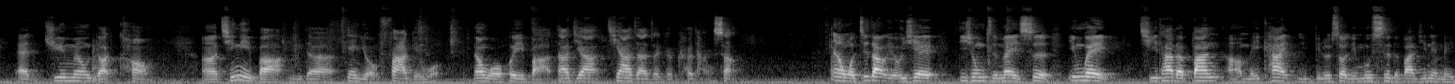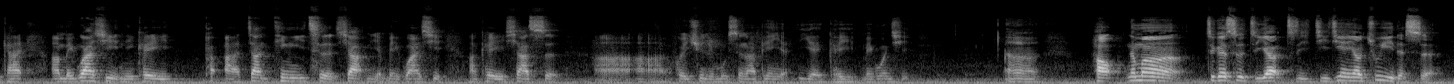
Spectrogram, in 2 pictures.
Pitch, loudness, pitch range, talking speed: 140 Hz, -23 LUFS, 125-160 Hz, 260 characters per minute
